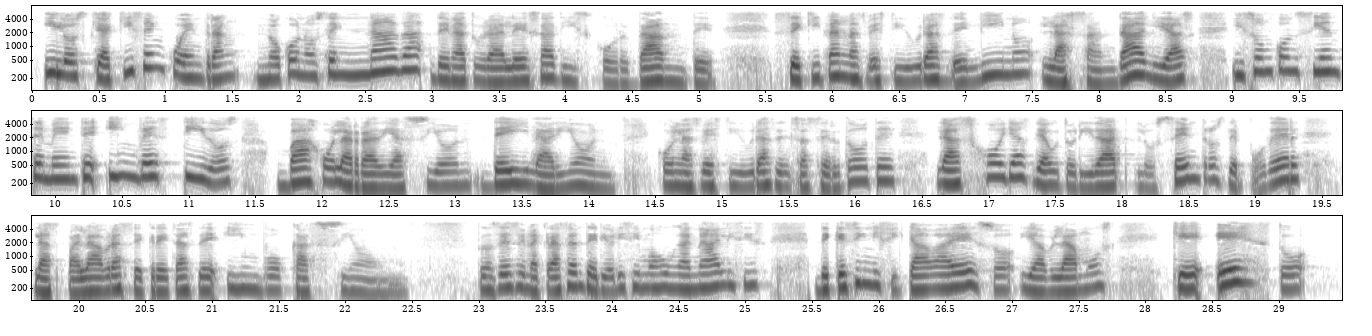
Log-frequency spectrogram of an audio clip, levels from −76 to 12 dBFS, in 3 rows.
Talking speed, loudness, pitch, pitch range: 130 wpm, -26 LUFS, 195 Hz, 175-230 Hz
